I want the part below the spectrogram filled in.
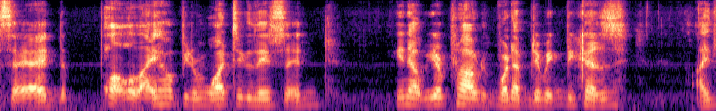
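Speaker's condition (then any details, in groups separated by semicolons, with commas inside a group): Cerebral palsy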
